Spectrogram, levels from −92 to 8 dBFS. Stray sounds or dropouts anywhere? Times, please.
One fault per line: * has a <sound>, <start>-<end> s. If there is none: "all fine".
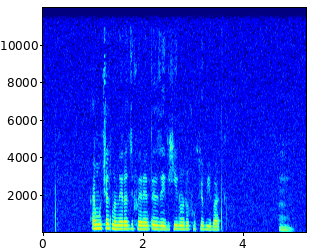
* has a throat clearing, 4.7-5.1 s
